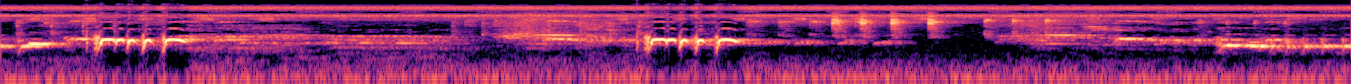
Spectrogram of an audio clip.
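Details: Male local zebra dove calling to rivals as a decoy to draw others into singing; two short rolling clusters of cooing notes about three seconds apart, softer trailing coos after, over constant background hiss.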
